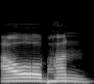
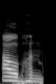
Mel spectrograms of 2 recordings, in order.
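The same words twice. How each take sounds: First: The vowel is fully pronounced. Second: The vowel is reduced and shortened. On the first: The speaker calls it wrong. "আহ্বান এরকম করে বলি না" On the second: The speaker calls it right. "একটু কমিয়ে ফেলছি"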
